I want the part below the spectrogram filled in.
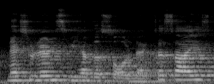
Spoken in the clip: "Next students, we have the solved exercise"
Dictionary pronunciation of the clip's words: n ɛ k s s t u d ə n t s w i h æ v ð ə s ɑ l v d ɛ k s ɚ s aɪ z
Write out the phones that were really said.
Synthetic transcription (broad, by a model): n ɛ k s s t u d ə n t s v i h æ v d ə s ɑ l d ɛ k s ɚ s aɪ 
